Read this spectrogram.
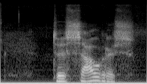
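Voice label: "thesaurus", Dutch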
